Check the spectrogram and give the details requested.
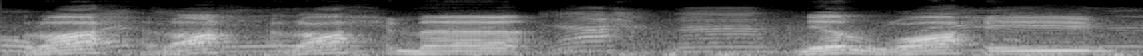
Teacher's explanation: را کو موٹا پڑھیں گے، ٹھیک ہے. الرحیم.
